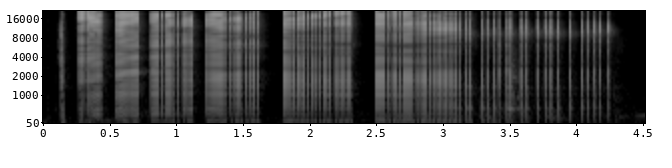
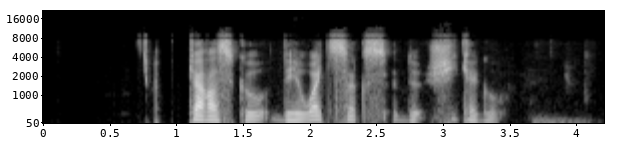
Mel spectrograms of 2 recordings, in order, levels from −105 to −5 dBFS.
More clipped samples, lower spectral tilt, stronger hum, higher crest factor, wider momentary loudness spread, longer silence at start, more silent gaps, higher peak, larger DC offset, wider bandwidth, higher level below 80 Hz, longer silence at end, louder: neither; second, 3.5 dB/octave vs -2.5 dB/octave; neither; first, 30 dB vs 24 dB; second, 8 LU vs 20 LU; second, 0.25 s vs 0.75 s; neither; second, -10 dBFS vs -6 dBFS; neither; first, over 20 kHz vs 11 kHz; second, under -90 dBFS vs -66 dBFS; first, 1.4 s vs 0.8 s; second, -36 LUFS vs -26 LUFS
